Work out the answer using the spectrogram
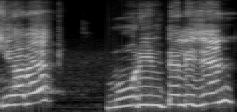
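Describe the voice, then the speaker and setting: A tutor with a Bengali accent and a high voice teaches grammar to school students very slowly, asking questions, repeating answers and spelling words out letter by letter. The recording is dry and low in quality.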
